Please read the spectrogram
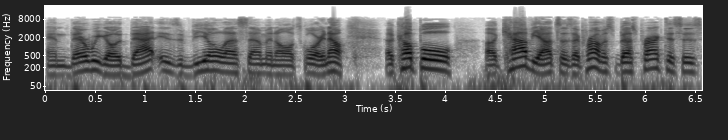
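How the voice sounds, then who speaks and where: A man with an unremarkable speaking voice talks at a fairly quick pace and fairly high pitch, with ordinary pitch variation. The background is quiet, and the sound is dry and close with no echo. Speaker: networking instructor. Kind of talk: tutorial. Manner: casual, conversational.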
